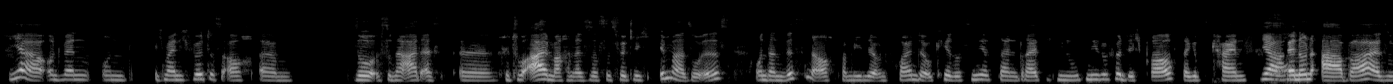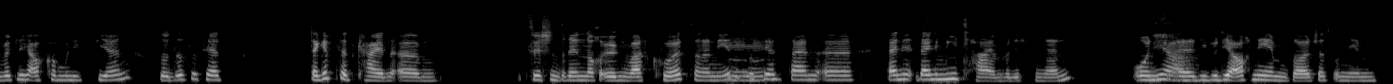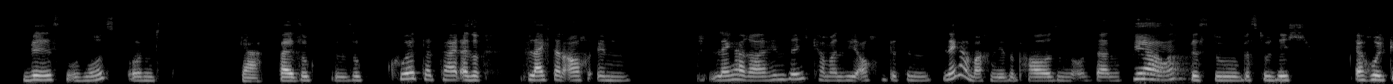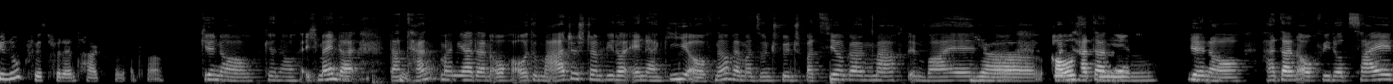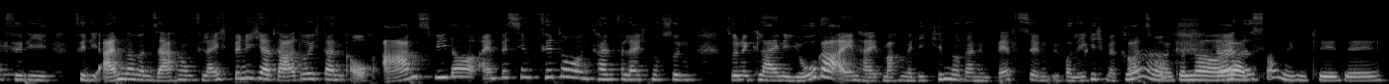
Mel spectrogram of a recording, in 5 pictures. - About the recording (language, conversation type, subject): German, advice, Wie finde ich ein Gleichgewicht zwischen Erholung und sozialen Verpflichtungen?
- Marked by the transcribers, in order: other background noise; in English: "Me-Time"; throat clearing; tapping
